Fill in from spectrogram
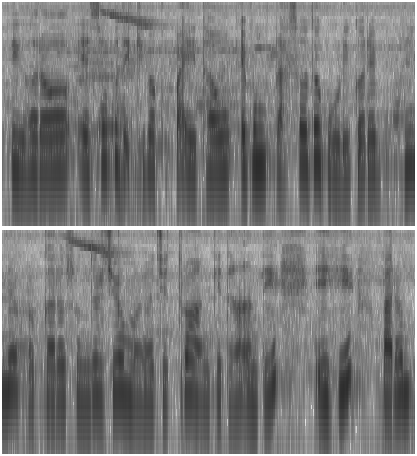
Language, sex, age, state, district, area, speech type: Odia, male, 18-30, Odisha, Koraput, urban, spontaneous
